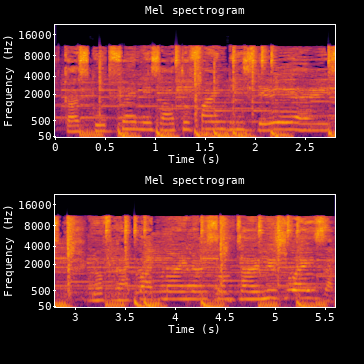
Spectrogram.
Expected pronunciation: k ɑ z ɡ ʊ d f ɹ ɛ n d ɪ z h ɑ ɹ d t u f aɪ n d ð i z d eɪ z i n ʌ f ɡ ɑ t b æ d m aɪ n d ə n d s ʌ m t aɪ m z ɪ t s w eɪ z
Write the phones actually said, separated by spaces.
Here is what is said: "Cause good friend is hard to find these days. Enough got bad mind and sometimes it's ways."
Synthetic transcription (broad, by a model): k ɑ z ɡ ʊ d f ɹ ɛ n ɪ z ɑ t u f aɪ n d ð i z d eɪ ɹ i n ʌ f ɡ ɑ t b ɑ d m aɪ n ə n s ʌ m t aɪ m ɪ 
